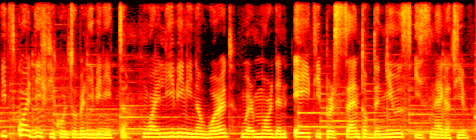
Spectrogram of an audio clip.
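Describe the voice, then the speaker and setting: A woman, narrating a travel vlog voice-over in an earnest, steady way. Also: fairly low pitch, normal speed, hardly any pauses. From Italy. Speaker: travel vlogger. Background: music.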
